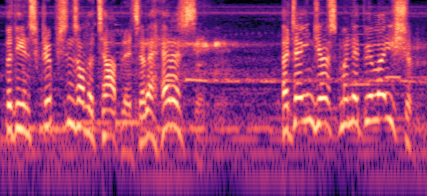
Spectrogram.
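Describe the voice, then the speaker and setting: An actor playing a scheming, self-righteous priest in a video game, speaking in an impassioned, haughty and declamatory way. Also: male voice, high-pitched, very animated, fast, background noise. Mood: righteous fervor. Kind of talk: dramatic game dialogue.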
